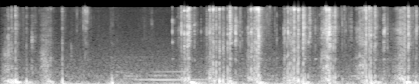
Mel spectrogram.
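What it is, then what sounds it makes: Dry bar soap shaved with a blade. A box-cutter blade scrapes and shaves the surface of a solid, dry, oval white-and-teal striped Alviero bar of soap held in the hand. Irregular bursts of dry, crunchy scraping follow one another, with bright, gritty edges and short, dead stops. A quieter pause near the start is followed by a denser run of shaving strokes.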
